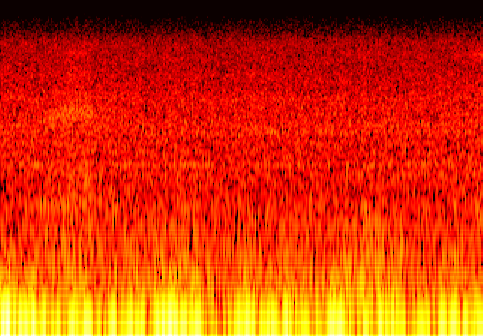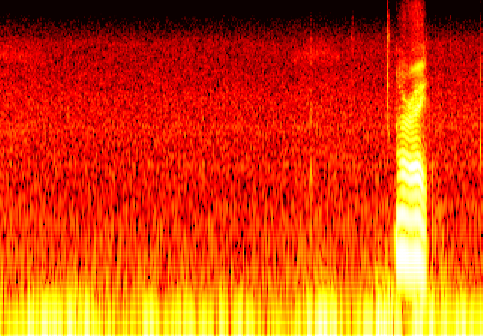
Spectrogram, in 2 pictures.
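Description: Faint computer mouse clicks over low room hiss, with a brief vocal sound just before the end.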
